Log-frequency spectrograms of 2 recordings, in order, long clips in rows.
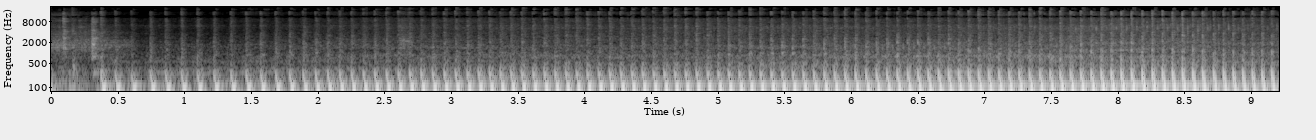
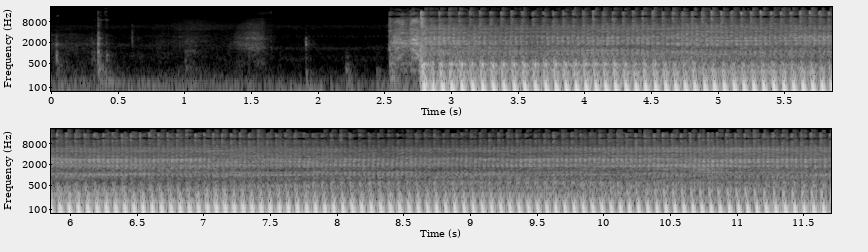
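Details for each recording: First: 2000 Arctic Cat 250 ATV (red one), recently serviced, cold start after sitting two days: steady, even low thump about three beats a second, no smoke; healthy low idle. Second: 2000 Arctic Cat 250 ATV, recently serviced (carbs, air filter, oil): catches abruptly, settles to a quick, slightly uneven idle with a light rattle; source unknown, valves needing adjustment or something loose suspected.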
